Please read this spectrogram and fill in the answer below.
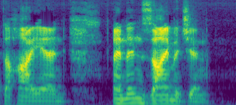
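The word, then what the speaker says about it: Xymogen: high end and then zymogen that name is spelled x y mo g en x y mo GE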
